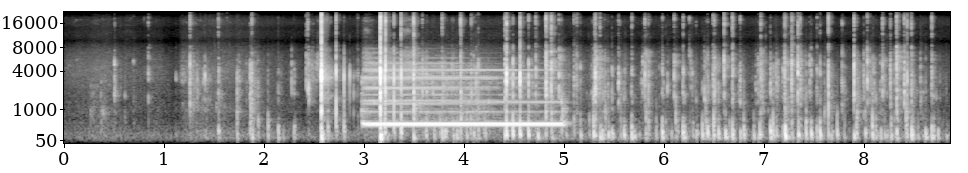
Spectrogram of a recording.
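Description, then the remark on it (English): Sharp clicks of buttons being pressed on a house phone keypad to place a call at off hours, then one loud, steady electronic tone holding for about two seconds, followed by more rapid clicking and rattling. “House phone.”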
